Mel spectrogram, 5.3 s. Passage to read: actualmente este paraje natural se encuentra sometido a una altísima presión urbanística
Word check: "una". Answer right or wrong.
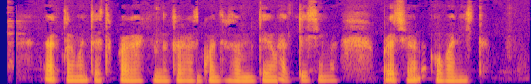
wrong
